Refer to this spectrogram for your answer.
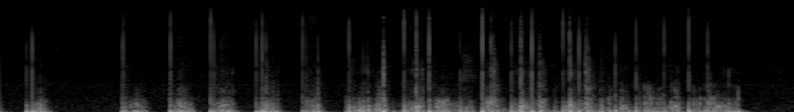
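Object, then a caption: Wooden peg massager. Long dark-painted nails tap and scratch across the tops of a dome-shaped wooden peg massager, a cluster of small, solid, light wooden cylindrical pegs. Spaced taps at first give deep, muffled thumps with sharp, bright clicks. They then run into a quicker, continuous stretch of tapping and scratchy rustling before fading out.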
